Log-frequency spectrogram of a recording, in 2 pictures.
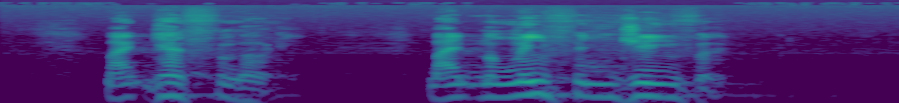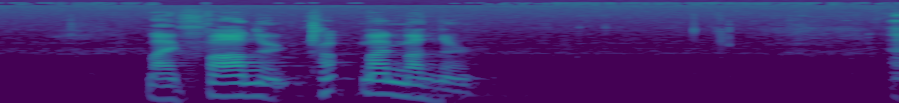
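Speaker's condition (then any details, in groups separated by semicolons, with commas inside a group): Speech impediment; voicing with clothespin on nose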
